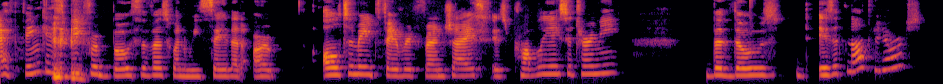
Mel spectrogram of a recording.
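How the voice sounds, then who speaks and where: A woman with a strong French accent speaks at a moderate pace. Her fairly high voice has ordinary pitch variation. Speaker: podcast co-host. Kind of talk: casual chat.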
